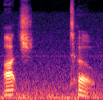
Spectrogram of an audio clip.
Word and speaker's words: Ahch-To: But that changes when she arrives on, and I just learned this pronunciation today, it's Ahch-To. – Ahch-To. – Not Ahch-To.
